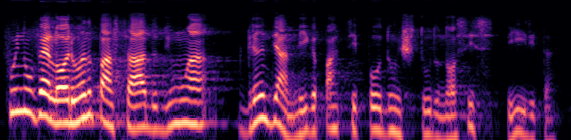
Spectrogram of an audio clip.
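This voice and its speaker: A man's voice: fairly high pitch, animated, moderate pace. A man with a Pernambuco accent giving a spiritist lecture, telling stories with acted dialogue and emotional swells. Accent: Pernambuco Portuguese. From Northeast Brazil. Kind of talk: lecture at a spiritist study group. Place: meeting hall of a spiritist centre. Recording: dull, reverberant hall recording.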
